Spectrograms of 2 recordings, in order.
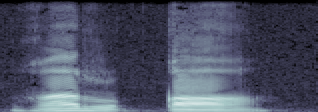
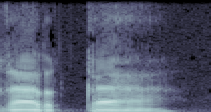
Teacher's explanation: الفی که بعد از قاف اومده تفخیم میشه، یعنی آ خوانده میشه · Shown in: first take · مثل همون آی فارسی غرقا، نمیگیم غرقه.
